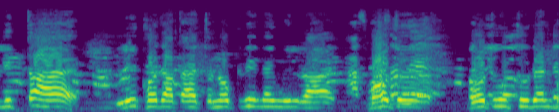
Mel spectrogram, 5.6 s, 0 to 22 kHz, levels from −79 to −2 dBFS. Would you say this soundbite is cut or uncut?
uncut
